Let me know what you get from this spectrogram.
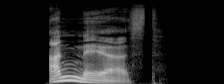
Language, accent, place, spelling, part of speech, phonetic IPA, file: German, Germany, Berlin, annäherst, verb, [ˈanˌnɛːɐst], De-annäherst.ogg
- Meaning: second-person singular dependent present of annähern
